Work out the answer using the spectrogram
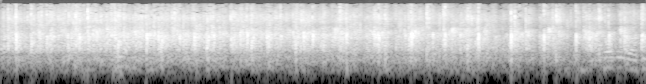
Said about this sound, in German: So, vielen, vielen Dank. Mit diesem Schlusswort einen großen Applaus.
